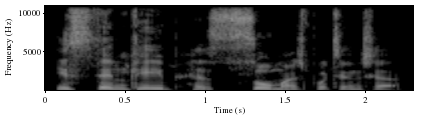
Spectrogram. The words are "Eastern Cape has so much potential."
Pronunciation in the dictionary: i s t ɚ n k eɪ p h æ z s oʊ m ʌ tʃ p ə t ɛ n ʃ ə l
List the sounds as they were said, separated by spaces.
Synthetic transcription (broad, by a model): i s t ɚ n k eɪ p h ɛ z s oʊ m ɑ tʃ p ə t ɛ n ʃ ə l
